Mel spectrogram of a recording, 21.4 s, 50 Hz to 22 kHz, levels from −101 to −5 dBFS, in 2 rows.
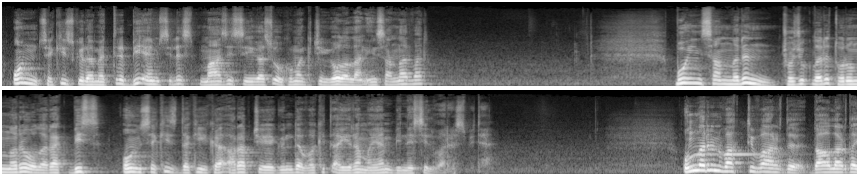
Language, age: Turkish, 60-79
